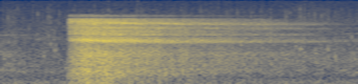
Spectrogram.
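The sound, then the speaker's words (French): A single breathy rush of air during a guided chakra meditation: a soft, airy hiss begins abruptly and then fades slowly away, with no talk over it. “Inspirez, soufflez.”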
